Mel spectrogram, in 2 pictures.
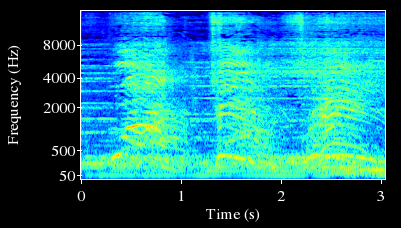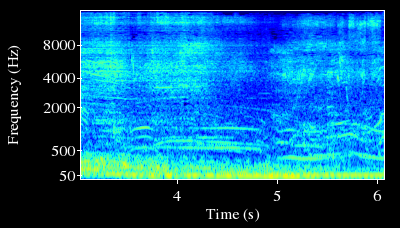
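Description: A crowd of voices shouting a count together, three calls about a second apart, over background music, followed by scattered voices.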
